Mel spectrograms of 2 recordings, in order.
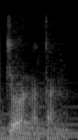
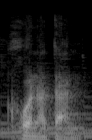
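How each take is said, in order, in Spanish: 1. El nombre se pronuncia con sonidos parecidos a los ingleses. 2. El nombre se pronuncia con sonidos españoles. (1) "y no Jonathan" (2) "Jonatán es Jonatán"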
